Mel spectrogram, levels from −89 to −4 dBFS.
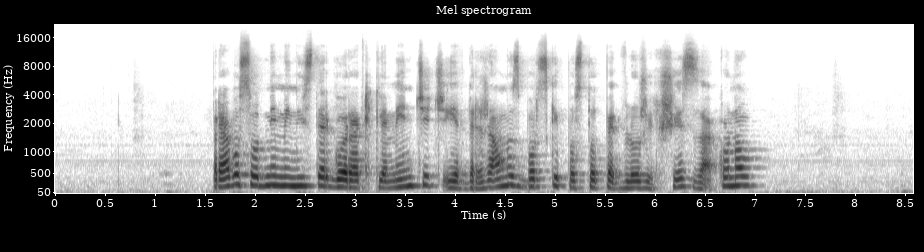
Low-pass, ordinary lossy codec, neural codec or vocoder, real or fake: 19.8 kHz; none; codec, 44.1 kHz, 7.8 kbps, DAC; fake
